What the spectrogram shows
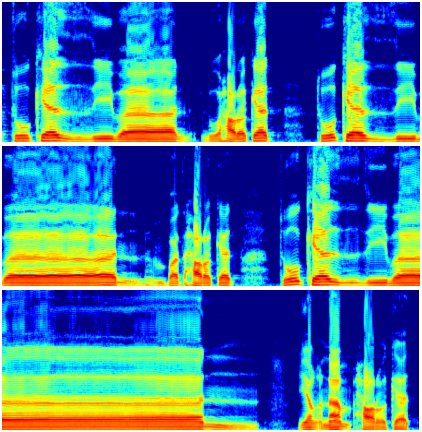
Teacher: Karena setelahnya ada huruf nun yang disukunkan karena waqaf, maka ia perlu kita panjangkan sepanjang 2, 4 atau 6 harokat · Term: mad arid lisukun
